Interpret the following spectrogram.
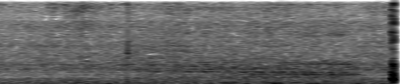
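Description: Low, steady background rumble with no distinct sound events.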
